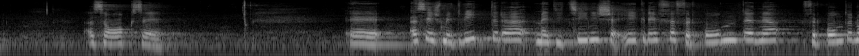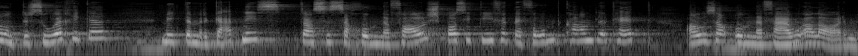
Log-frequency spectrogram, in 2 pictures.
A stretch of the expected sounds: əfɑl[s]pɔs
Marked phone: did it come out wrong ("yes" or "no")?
yes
